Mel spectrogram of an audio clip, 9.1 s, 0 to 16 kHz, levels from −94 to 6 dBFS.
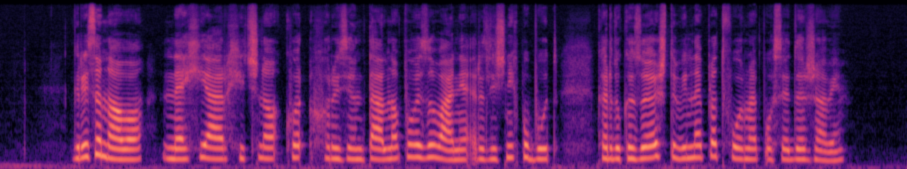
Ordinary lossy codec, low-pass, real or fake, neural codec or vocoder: none; 14.4 kHz; fake; vocoder, 44.1 kHz, 128 mel bands, Pupu-Vocoder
